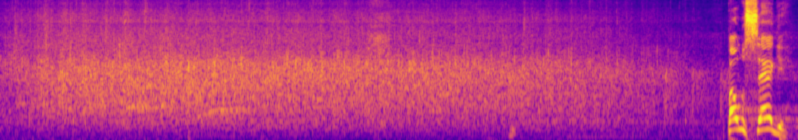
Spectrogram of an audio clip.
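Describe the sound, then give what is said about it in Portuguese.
An audience applauds Jesus in a dense, steady wash of clapping that holds for several seconds, then slowly thins out before a voice begins speaking at the end. “Aplauda Jesus.”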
